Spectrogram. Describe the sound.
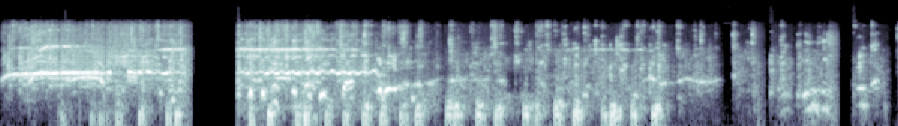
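Loud audience applause at a demonstration, with a steady, rhythmic clapping beat, briefly cut off after a couple of seconds, then resuming before thinning into scattered claps and murmuring voices. The applause thanks a man engaged with a peace boat.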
